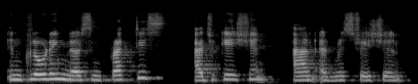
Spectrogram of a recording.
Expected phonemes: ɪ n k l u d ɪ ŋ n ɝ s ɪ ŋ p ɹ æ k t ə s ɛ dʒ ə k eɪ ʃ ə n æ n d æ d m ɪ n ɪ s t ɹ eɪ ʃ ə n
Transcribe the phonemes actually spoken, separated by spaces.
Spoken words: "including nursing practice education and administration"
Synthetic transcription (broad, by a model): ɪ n k l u d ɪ ŋ n ɝ s ɪ ŋ p ɹ æ k t ə s ɛ dʒ ə k eɪ ʃ ə n æ n d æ d m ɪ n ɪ s t ɹ eɪ ʃ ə n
